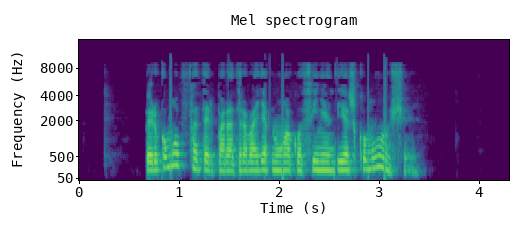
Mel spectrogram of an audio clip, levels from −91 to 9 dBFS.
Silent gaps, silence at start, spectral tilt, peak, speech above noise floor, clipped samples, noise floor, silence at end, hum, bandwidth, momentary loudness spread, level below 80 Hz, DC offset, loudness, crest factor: none; 0.65 s; -6.5 dB/octave; 0 dBFS; 70 dB; under 0.1%; -84 dBFS; 0.9 s; none; 9.4 kHz; 7 LU; -50 dBFS; under 0.1%; -14 LUFS; 16 dB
